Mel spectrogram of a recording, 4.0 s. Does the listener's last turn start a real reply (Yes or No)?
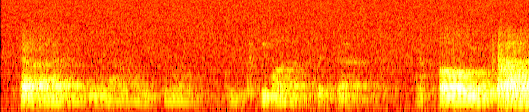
No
